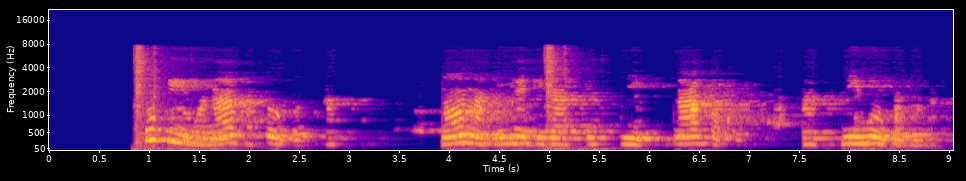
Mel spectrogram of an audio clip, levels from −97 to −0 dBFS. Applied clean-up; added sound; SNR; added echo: classical method WPE with log-MMSE.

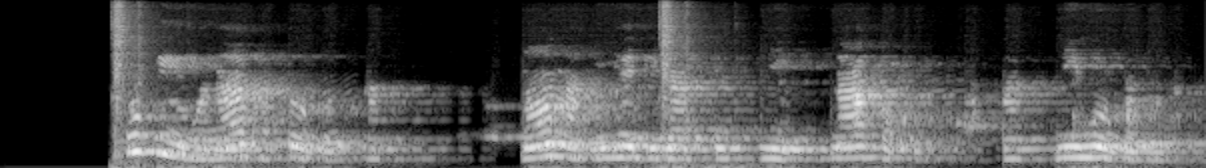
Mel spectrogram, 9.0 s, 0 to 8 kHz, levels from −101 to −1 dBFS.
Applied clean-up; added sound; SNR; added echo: none; Dishes, pots, and pans; 13 dB; reverberation time 1.3 s.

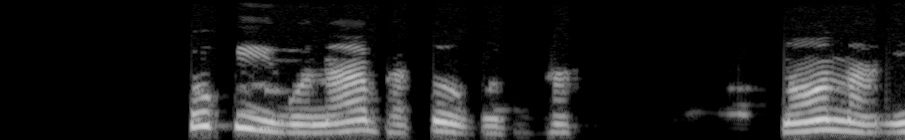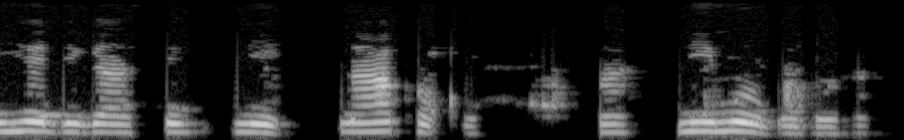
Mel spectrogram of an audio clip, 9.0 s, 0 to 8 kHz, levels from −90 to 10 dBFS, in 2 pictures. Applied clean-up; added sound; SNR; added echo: none; none; none; none.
